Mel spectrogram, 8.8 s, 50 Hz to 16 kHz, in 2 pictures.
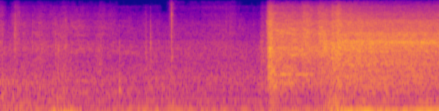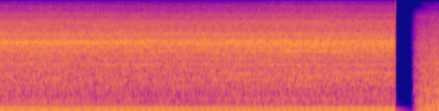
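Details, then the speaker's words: Mercedes GLA 200 after tensioner replacement: the engine cranks, catches and idles, and the idler bearing noise is gone, but a faint quick ticking remains from the noisy hydraulic lifters. The engine has little to no oil and will be topped up so the lifters bleed out. "um the idling the idler bearing noise is gone but there is another noise so we just noticed that there is little to no oil in the engine because I heard that the hydraulic lifters are very noisy on this car"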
